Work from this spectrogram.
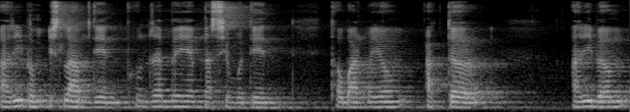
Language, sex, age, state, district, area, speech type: Manipuri, male, 18-30, Manipur, Thoubal, rural, spontaneous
